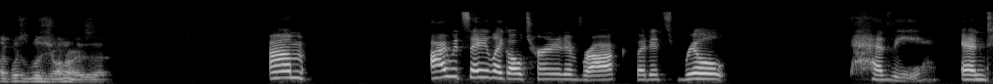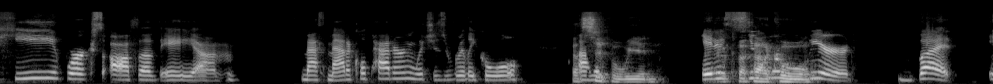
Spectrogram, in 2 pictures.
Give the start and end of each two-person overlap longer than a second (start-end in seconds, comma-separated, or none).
16.9-18.2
